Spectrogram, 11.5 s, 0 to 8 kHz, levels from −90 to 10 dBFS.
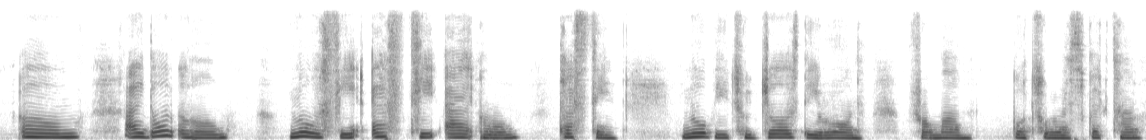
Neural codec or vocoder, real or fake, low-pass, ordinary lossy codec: codec, 44.1 kHz, 1.7 kbps, Pupu-Codec; fake; 7.2 kHz; none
